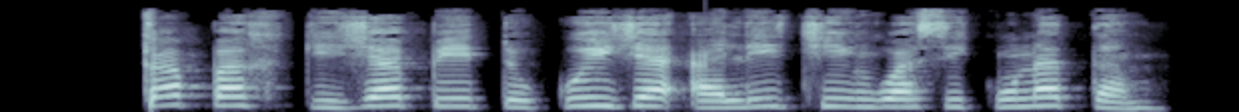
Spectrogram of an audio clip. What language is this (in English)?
Loja Highland Quichua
